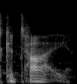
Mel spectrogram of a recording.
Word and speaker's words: Khitai: name of that i don't i'm afraid i'm mispronouncing it it's katai katai okay now this was in kickstarter a few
